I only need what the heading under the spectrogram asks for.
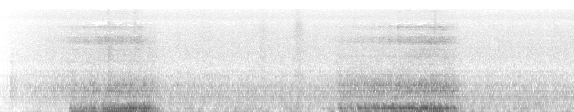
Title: Man Snoring In Other Room [Sound Effect]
